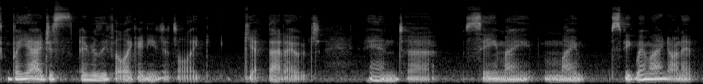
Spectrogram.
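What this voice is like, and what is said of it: Slightly raspy, tired voice. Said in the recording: “my voice is a little raspy because, again, it's late and I'm tired”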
